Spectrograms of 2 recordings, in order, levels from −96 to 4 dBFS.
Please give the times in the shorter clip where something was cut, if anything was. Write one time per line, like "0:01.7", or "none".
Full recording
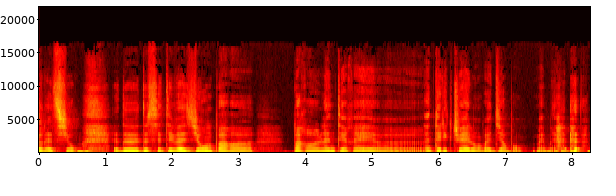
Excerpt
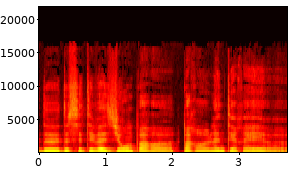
0:02.1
